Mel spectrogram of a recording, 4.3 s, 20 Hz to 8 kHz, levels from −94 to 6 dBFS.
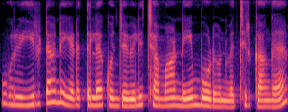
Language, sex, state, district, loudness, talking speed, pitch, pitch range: Tamil, female, Tamil Nadu, Nilgiris, -16 LUFS, 125 wpm, 205 Hz, 190-220 Hz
